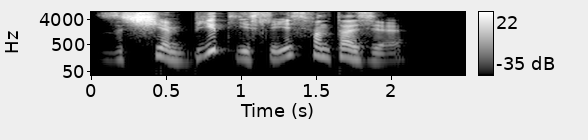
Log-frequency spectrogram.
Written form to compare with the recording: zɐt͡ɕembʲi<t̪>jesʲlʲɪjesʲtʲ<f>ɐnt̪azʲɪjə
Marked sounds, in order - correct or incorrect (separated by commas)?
correct, correct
